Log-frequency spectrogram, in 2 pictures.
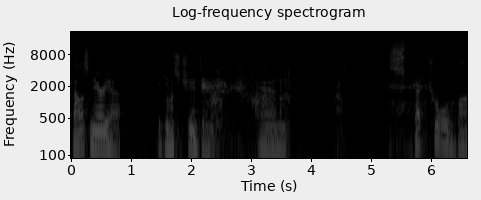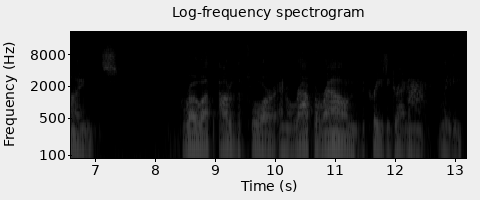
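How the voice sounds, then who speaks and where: Game master, male: unhurried, medium-pitched narration with frequent ums and restarts. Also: steady tone, fairly bright tone. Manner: halting, many ums and restarts.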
